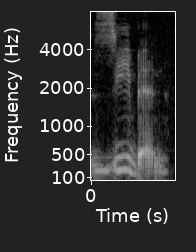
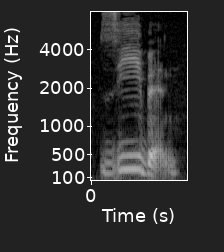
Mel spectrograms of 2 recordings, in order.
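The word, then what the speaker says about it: sieben: here heinz excuse me seven is pronounced zebin and here's a little trick for pronouncing german words here we have two vowels together and it'll sound more like the second vowel so sound more like an e here so zeben it's okay if you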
